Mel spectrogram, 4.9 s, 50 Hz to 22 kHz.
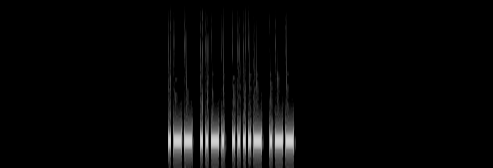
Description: Morse code, heard as a keyed tone, about 46 wpm, 700 Hz. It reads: WF4W
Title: USA Call Signs - 4 Characters - Repeated 2x - 45wpm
